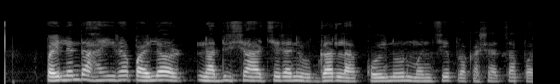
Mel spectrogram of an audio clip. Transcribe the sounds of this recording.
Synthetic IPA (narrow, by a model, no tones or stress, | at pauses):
pəɦjljẽnd̪aɦaɦiɾapajlaɾnad̪iɾɕaːt͡ɕeɾjaniud̪̚ɡʱaɾlakojnuɾmənd͡ʑepɾəkaɕat͡sapə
